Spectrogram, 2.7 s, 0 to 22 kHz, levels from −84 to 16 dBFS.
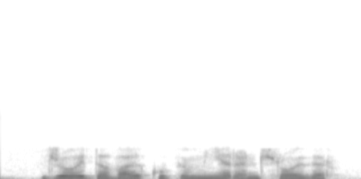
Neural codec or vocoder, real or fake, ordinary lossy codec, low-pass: vocoder, 44.1 kHz, 128 mel bands every 256 samples, BigVGAN v2; fake; AAC, 16 kbps; 7.2 kHz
